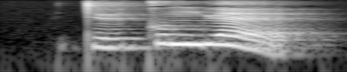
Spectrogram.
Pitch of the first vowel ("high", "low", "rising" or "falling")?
rising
